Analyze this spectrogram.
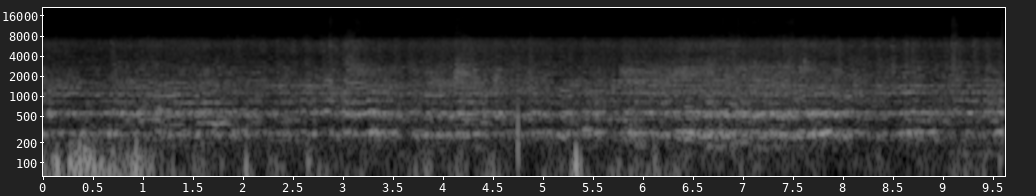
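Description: A swarm of honey bees fills the air with a dense, steady, droning buzz.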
